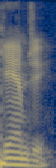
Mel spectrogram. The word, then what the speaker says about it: Gamgee: Gamgee.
